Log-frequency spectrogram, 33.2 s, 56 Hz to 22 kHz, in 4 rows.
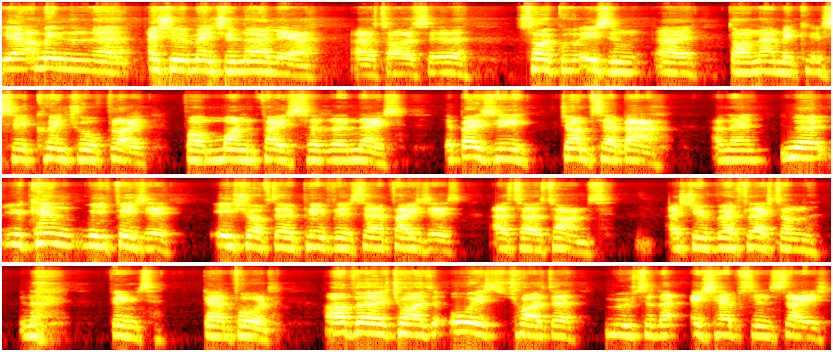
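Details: Man diagnosed with motor neurone disease in January 2018; he reports his speech became slow and slurred. Dysarthria (motor neurone disease).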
